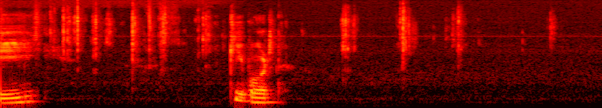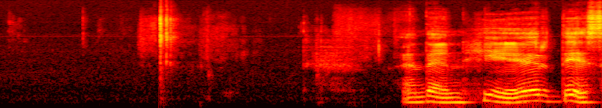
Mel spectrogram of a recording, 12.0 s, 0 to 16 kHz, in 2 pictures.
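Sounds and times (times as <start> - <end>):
plastic phone parts clicking: 0.4 - 2.4, 3.4 - 4.8.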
